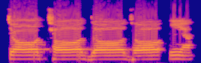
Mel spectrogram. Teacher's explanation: च वर्ग का उच्चारण तालु से करते हैं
